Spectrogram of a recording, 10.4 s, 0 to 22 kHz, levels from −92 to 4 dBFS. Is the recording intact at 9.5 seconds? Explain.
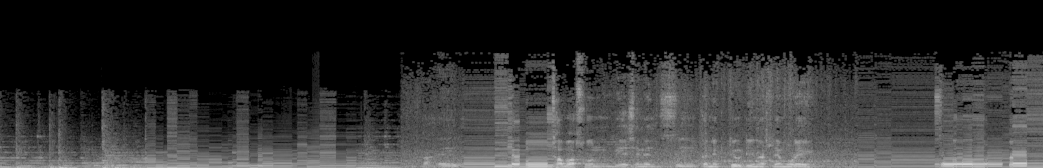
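No. At 9.5 seconds you're in the middle of a stretch of robotic sound from repeated short buffers, running from about 8.56 s right to the end at 10.44 s. It's a rigid, metallic buzz locked at 93.8 Hz, so a chunk about 10.7 ms long is being looped over and over, and essentially none of the real audio gets through. The likely cause is new audio arriving too slowly, with the playback filling the gaps by repeating its last short buffer.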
